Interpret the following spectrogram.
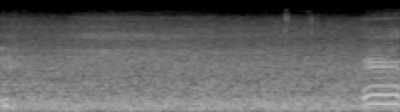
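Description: River water rushing steadily past the bank, a continuous even noise.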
